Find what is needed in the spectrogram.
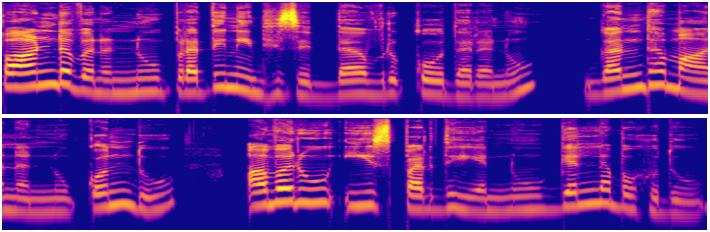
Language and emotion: Kannada, neutral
